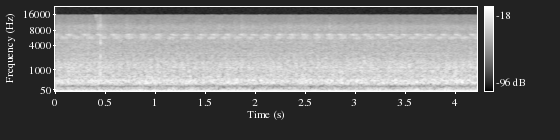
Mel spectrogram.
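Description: Faint insect chirping: a steady, high, evenly pulsed trill over low background hiss.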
